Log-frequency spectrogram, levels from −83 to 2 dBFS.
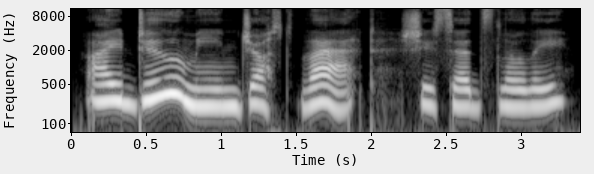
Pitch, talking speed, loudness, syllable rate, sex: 225 Hz, 70 wpm, -14 LUFS, 3.0 syllables/s, female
